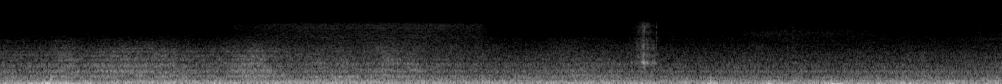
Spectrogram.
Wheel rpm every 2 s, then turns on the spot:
0, 0, 0, 0, 0.
none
